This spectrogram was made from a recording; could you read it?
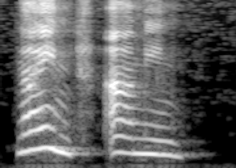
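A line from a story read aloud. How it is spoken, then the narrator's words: Whining. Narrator (German): jammerte Elvira Knottermann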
